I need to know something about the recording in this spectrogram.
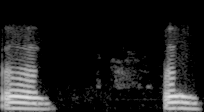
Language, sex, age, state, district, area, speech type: Kannada, female, 60+, Karnataka, Gulbarga, urban, conversation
